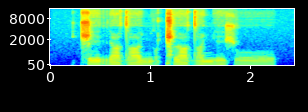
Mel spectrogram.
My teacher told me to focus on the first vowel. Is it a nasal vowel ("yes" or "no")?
no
